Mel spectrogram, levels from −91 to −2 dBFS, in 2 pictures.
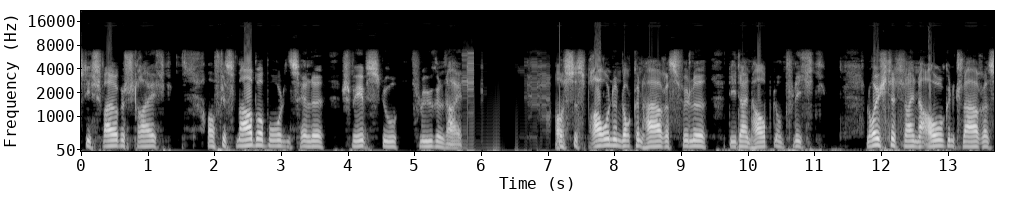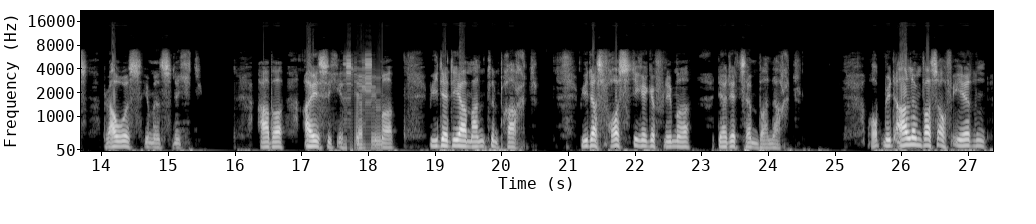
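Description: Twice the audio goes into a robotic sound from repeated short buffers, 5.72 to 7.17 s and 17.63 to 18.20 s, a rigid metallic buzz locked at 100 Hz. That's likely a 10 ms chunk looping while fresh audio runs late, with most of the real signal dropped.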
